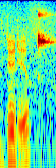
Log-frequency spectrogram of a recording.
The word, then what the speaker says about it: dodo: Here's our local beer, officially called bourbon, but which the locals all call dudu, which is the French way of pronouncing dodo, because of a dodo bird.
